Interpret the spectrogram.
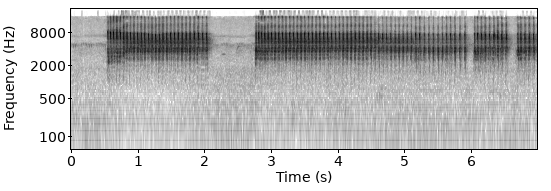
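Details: Grey-headed babbler with harsh 'nembak kasar' song, used as a tutor track for competition birds: long, loud, buzzy pulsed rattles of several seconds, broken by brief gaps, the pulses coming very fast and evenly.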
